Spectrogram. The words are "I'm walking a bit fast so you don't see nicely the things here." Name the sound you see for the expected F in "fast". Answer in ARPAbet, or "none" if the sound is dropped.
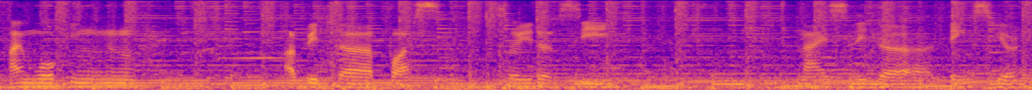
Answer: P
